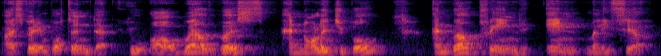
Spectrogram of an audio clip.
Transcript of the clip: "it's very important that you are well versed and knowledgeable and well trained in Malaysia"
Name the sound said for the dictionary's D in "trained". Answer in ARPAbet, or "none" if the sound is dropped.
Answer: D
